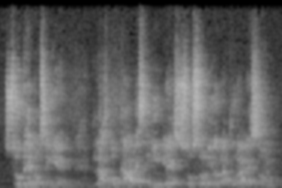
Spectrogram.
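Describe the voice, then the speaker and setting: A male teacher talks through a pronunciation lesson in a fairly high voice, stopping to repeat example words slowly and to ask his students rhetorical questions. He sits well back from the mic in a very echoey room with faint hiss underneath. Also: sing-song, far from the mic. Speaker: English phonology teacher. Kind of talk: explanatory lesson.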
